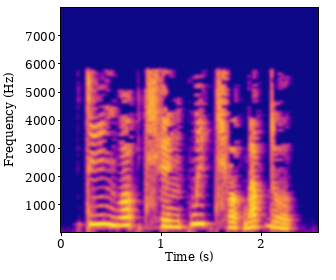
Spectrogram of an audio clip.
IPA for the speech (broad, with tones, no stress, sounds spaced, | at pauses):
t iː˥˩ ŋ w ɔ˥˩ ʔ t͡ɕʰ e˧ n k w i˥˩ ʔ t͡ɕʰ ɔ˨˩ ʔ w a˦˥ p̚ d o˨˩ k̚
